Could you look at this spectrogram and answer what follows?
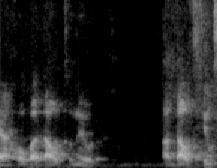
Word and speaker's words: Adaucto: A Dalto tem um C mudo ali, não sei que não se pronuncia. Não é Dalton? Mas a Dalto que não se pronuncia, o C não se pronuncia, né?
